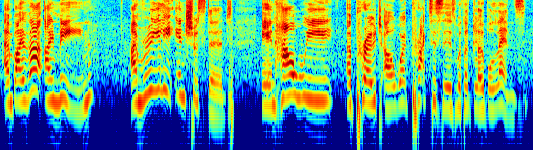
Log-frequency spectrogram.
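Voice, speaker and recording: A woman from the UK and Zimbabwe, a native Shona speaker, giving a motivational storytelling talk with deliberate phrasing and emphatic pauses. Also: sits high, animated, pushed and bright, slight background noise, poor audio. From United Kingdom and Zimbabwe. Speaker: keynote speaker at a business event.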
